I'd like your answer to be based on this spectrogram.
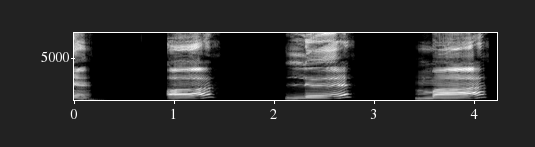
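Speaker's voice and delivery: अ, ल, मा each alone, held and rising; letter-by-letter drill. Shown as a demonstration. Teacher for students to repeat, अ, ल, मा drawn out singly. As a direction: sound out अ, ल, मा with long gaps between. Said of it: "एक अक्षर का उच्चारण".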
